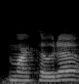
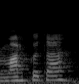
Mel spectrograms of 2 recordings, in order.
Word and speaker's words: Markota: How would I pronounce my surname? I mean, there's Marcota or Marota. A few asking me how like Croatian way. Marota. Marcota.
